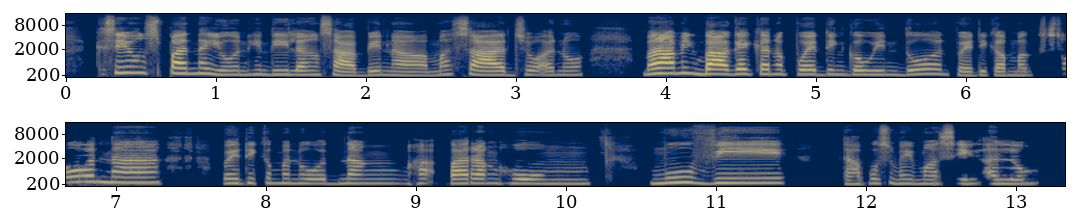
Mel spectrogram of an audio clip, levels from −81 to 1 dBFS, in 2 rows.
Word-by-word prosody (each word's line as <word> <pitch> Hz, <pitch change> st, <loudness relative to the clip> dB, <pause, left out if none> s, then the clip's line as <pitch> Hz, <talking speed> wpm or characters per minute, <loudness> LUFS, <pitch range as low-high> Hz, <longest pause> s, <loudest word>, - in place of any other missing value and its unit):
Kasi 335 Hz, -, +3 dB
'yong 340 Hz, -1 st, 0 dB
spa 310 Hz, -1 st, +5 dB
na 300 Hz, 0 st, -1 dB
'yon, 235 Hz, -3 st, -3 dB
hindi 240 Hz, 0 st, -5 dB
lang 230 Hz, 0 st, -1 dB
sabi 215 Hz, -1 st, +1 dB
na 200 Hz, -2 st, -2 dB
massage 225 Hz, 0 st, +1 dB
o -, -, -5 dB
ano, 220 Hz, +1 st, -9 dB, 0.4 s
maraming 305 Hz, +2 st, +7 dB
bagay 275 Hz, 0 st, +8 dB
ka 265 Hz, +1 st, +1 dB
na 260 Hz, -, -4 dB
puwedeng 255 Hz, -1 st, -2 dB
gawin 230 Hz, -2 st, -5 dB
do'n. 265 Hz, +1 st, -4 dB
Puwede 210 Hz, -1 st, -5 dB
kang 205 Hz, 0 st, -3 dB
mag-sauna, 295 Hz, +7 st, -1 dB, 0.4 s
puwede 255 Hz, +1 st, -3 dB
ka 265 Hz, 0 st, -10 dB
manood 245 Hz, -2 st, -7 dB
ng 245 Hz, -1 st, -5 dB
ha 255 Hz, -, -4 dB
parang 250 Hz, 0 st, 0 dB
home 235 Hz, -1 st, -7 dB, 0.4 s
movie, 270 Hz, 0 st, 0 dB, 0.4 s
tapos 220 Hz, +4 st, -5 dB
may 240 Hz, -, -5 dB
mga 230 Hz, 0 st, -7 dB
sing 230 Hz, -1 st, 0 dB, 0.2 s
along 230 Hz, +2 st, -8 dB
245 Hz, 160 wpm, -22 LUFS, 230-270 Hz, 0.4 s, bagay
